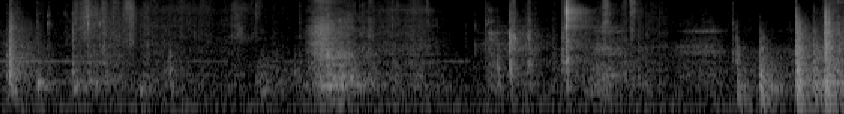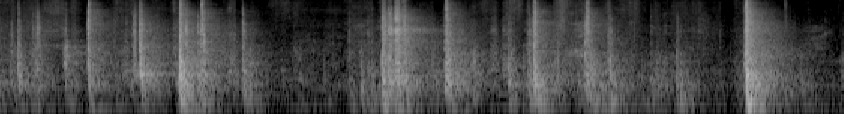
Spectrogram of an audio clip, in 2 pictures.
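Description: Plastic tail light unit knocking and clicking against the car body as it is pushed into its recess: a run of quick taps and knocks through the second half, ending in one louder knock as it goes straight in.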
